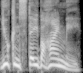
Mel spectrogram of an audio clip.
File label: variable chant; jade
